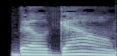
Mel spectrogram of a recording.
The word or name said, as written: belgaum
